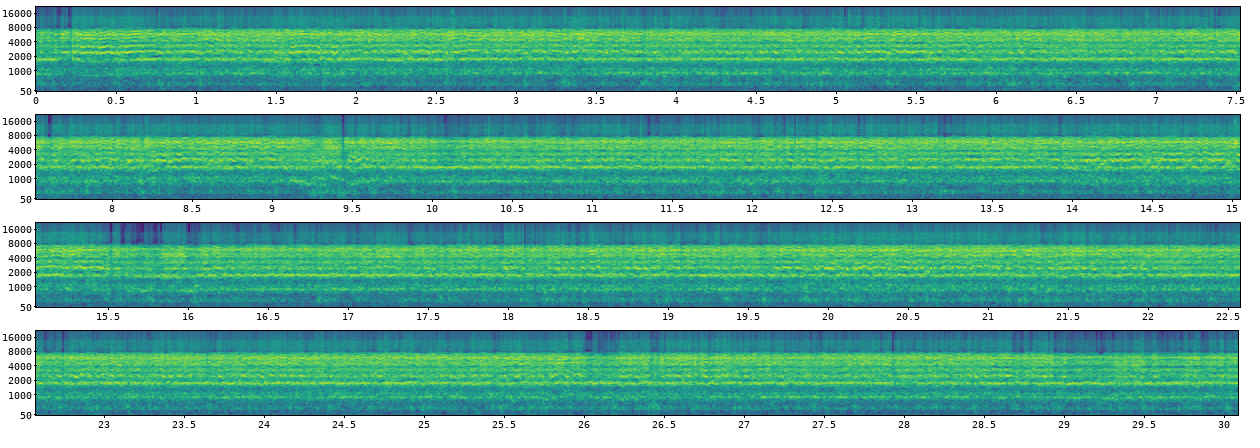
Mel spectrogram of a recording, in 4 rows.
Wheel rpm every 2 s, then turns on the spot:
230, 230, 230, 230, 230, 230, 230, 220, 230, 230, 230, 230, 230, 230, 230.
none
